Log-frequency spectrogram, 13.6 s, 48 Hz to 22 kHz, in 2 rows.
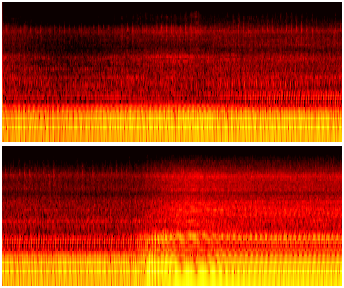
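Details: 2010 BMW F800GS twin, engine hot: steady fast mechanical clatter of three to four taps a second at idle, continuing into a throttle blip; owner suspects valves or piston, cause unconfirmed.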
